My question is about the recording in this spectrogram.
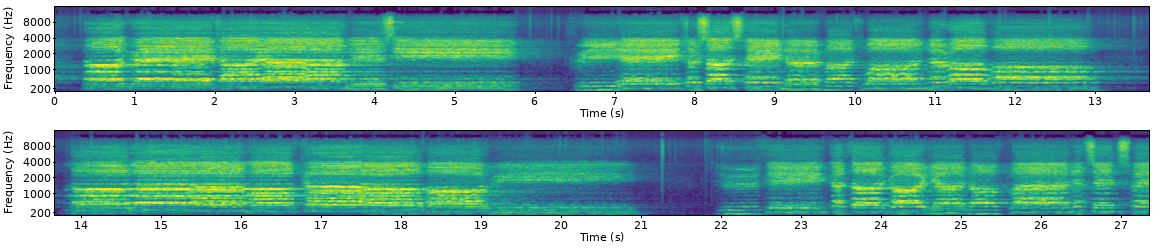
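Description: All-male choir singing a sacred song in long phrases, with a brief pause between phrases about every seven seconds.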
